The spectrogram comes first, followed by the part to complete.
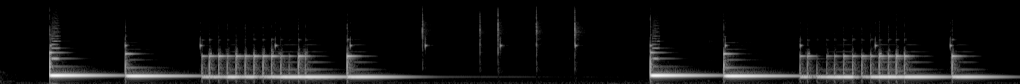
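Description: Marimba played with two yarn mallets: a descending line of A-flat then G, then a fast roll on F, ending with a re-struck F left to ring. The phrase is played twice.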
